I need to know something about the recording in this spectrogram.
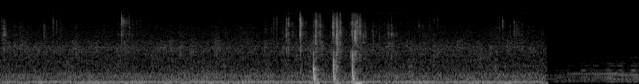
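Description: Small needle-tip bottle of alcohol ink being shaken, its mixing ball clicking inside: one click about a second in, then a quick run of about four clicks around three seconds in, over a steady room hum. Soft piano music takes over near the end.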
